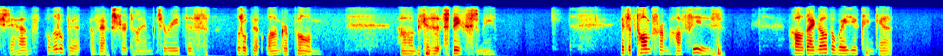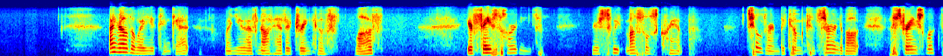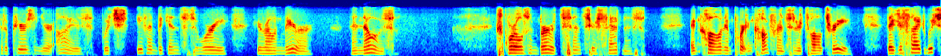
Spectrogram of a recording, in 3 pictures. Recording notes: ACIM Daily Conference Call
